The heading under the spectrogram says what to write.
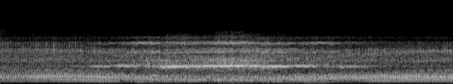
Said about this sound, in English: Hit the gas a little harder. See if you can shake that car behind us. Mais oui. The other car picked up speed to match ours and still held the same distance. Hey, try a couple of fast corners.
